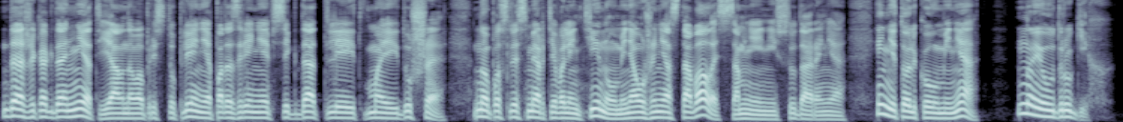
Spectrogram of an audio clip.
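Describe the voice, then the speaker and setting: A man's voice: medium pitch, lively intonation, brisk, clean tone, no echo, close to an everyday voice. Storybook reading: a man playing a cold, commanding prosecutor, accusing and contemptuous, in a dry, close sound. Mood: coldly accusing. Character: cold, stern royal prosecutor, middle-aged husband.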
